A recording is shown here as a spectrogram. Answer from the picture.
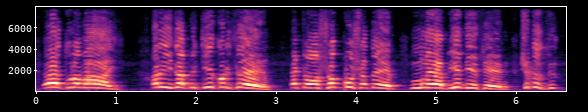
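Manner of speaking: loud, high-pitched protest; outraged protest. Acted. Protesting the niece's marriage to brother-in-law, outraged. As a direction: call him out at high pitch.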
